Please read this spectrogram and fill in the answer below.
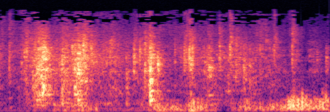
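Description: A woman's short bursts of laughter, mixed with the rustle of a cardboard box and plastic wrap as a coffee maker is lifted out of it.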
